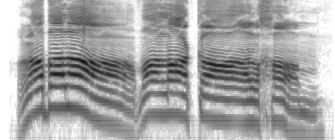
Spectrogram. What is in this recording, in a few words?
male pray arabian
